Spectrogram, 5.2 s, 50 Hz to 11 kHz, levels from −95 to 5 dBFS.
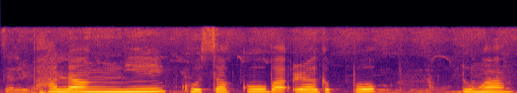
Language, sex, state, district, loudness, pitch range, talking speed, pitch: Garo, female, Meghalaya, North Garo Hills, -14 LUFS, 250-280 Hz, 60 wpm, 270 Hz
